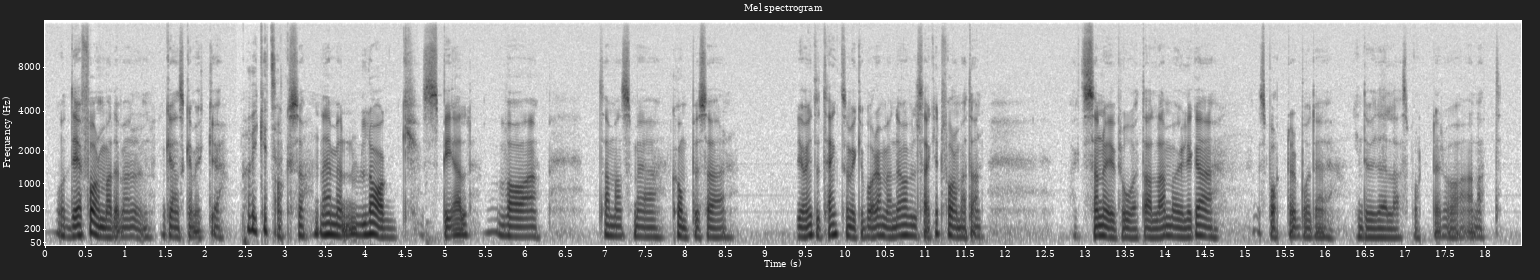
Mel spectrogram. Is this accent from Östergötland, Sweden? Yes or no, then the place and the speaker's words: yes; Åtvidaberg, Östergötland, Sweden; also born or lived in Linköping; Jag är uppvuxen i Åtvidaberg och eh, född i Linköping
